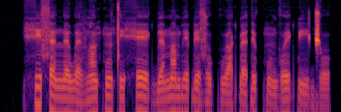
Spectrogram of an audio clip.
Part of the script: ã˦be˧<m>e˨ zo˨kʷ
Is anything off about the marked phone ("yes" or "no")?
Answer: yes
